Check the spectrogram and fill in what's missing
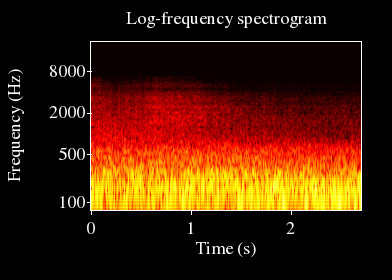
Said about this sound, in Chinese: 公元1964年10月16日15时，中国第一颗原子弹爆发出惊天动地的巨响。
